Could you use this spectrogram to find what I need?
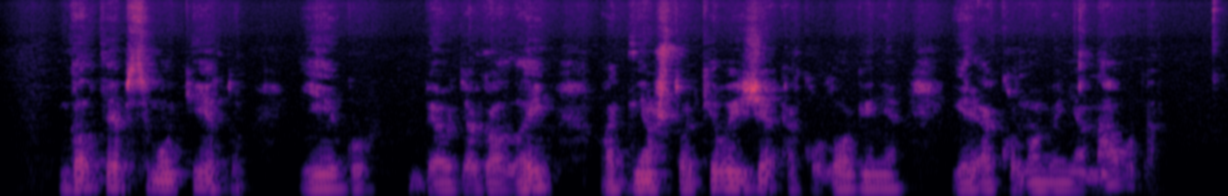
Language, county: Lithuanian, Šiauliai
